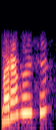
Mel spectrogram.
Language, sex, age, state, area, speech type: Gujarati, female, 30-45, Gujarat, urban, conversation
